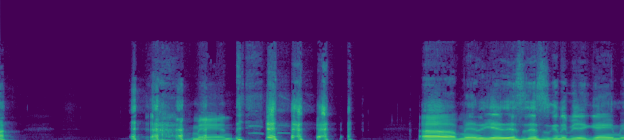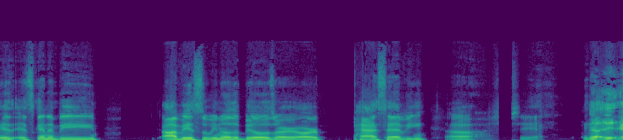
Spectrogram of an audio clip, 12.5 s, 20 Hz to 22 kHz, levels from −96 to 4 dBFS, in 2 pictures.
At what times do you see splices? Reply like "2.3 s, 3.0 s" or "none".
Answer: 10.7 s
